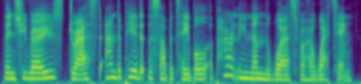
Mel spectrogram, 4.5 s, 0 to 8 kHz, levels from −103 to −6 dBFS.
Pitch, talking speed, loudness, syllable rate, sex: 200 Hz, 225 wpm, -19 LUFS, 6.5 syllables/s, female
